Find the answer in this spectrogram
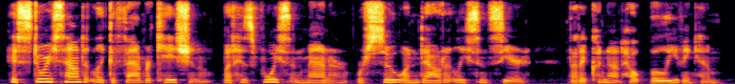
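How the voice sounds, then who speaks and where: A woman's voice: mid-range voice, fairly even intonation, moderate pace. Woman reading an old-fashioned story. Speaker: narrator.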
